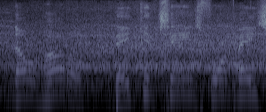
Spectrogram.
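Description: A television football commentator speaking over steady stadium crowd noise, with a single thump about a second in.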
